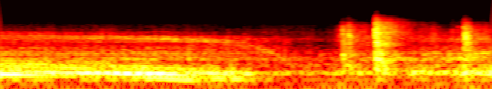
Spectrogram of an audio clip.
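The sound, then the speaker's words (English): A car engine idles with a steady, low humming rumble that eases down slightly, left running while a stop is made at a sandwich shop, followed by a few sharp clunks near the end, like a door or handle being worked. “Say, my battery's down, so just keep the motor running while I'm gone, will you?”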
